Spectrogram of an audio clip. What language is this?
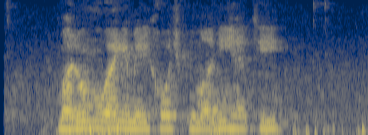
Urdu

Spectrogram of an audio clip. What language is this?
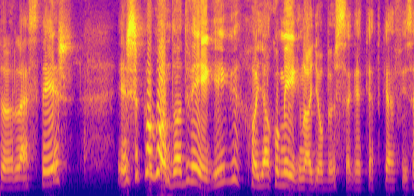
Hungarian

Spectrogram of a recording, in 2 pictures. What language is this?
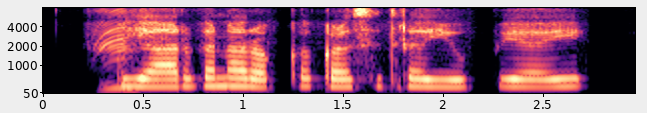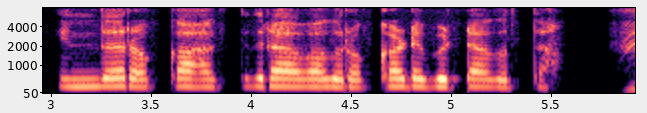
Kannada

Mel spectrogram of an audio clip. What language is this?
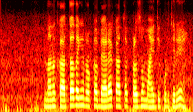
Kannada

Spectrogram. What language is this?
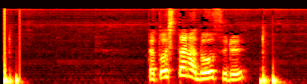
Japanese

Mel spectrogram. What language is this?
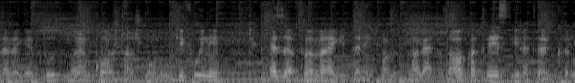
Hungarian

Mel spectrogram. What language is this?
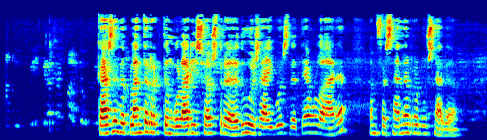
Catalan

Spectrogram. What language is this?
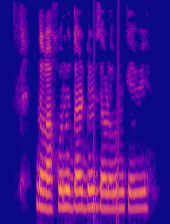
Pashto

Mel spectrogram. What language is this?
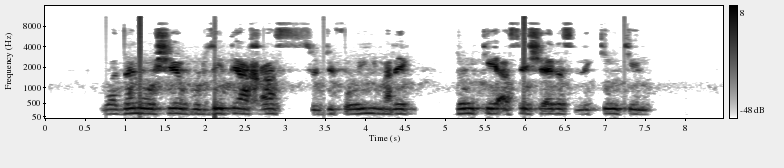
Brahui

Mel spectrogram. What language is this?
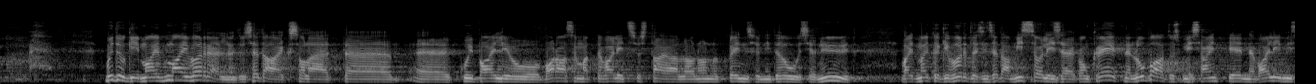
Estonian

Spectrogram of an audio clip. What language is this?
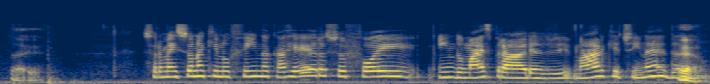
Portuguese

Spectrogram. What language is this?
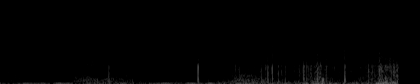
Swedish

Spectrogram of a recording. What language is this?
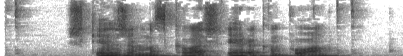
Mari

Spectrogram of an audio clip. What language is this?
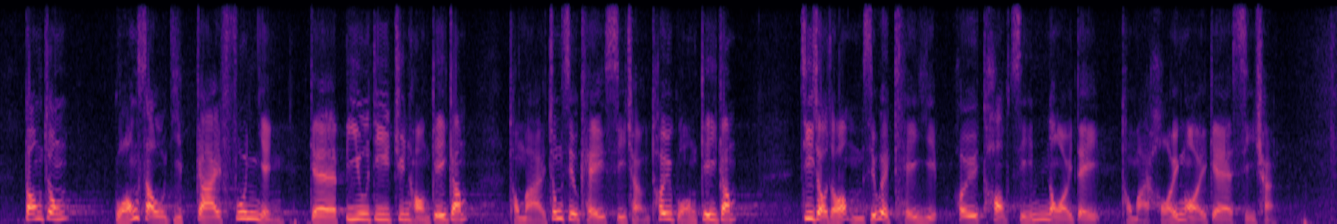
Cantonese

